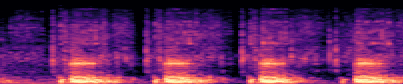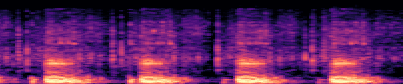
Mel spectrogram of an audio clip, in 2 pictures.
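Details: Cheap Chinese-engine petrol tiller that won't run: about eight rope pulls, each a rising whir with no firing or catch. The engine was starved of fuel by a torn filter.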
